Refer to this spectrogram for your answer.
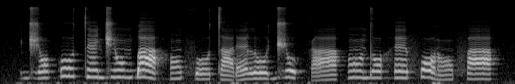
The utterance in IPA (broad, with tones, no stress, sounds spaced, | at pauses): d͡ʒ ɔ˧ k o˦ t ɛ̃˦ d͡ʒ ɔ̃˦ ɡ͡b a˦˨ h ɔ̃˧ f o˧ t a˨ ɾ ɛ˨˦ l o˦ d͡ʒ o˦˨ k a˨˦ | ɔ̃˦ d ɔ˦ h ɛ˦ f ɔ˦˨ ɾ ɔ̃˧ f a˦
